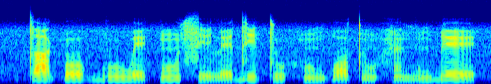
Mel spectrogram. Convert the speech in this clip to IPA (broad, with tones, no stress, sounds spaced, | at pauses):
t a˧ k͡p o˧ ɡ͡b u˧ w e˨ k͡p ũ˧ s i˨ l e˨˦ d i˦˨ t u˧ h ũ˧ ɡ͡b ɔ˧ t ũ˨ h ɛ̃˨ ɡ ũ˨˦ ɡ͡b e˦˨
